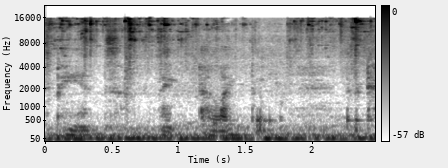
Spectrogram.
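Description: Indistinct voice sounds, short and wavering with no clear words, over a steady low background rumble.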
